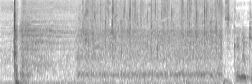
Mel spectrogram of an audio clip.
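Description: Liquid bubbles at a boil.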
